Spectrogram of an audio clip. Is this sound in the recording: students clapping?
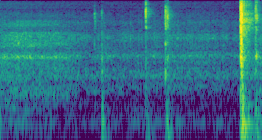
no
